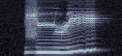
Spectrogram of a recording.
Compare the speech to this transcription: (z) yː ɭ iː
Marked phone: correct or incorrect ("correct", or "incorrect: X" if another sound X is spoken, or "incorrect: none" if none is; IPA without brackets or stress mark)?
correct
